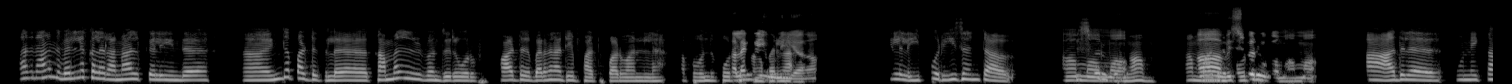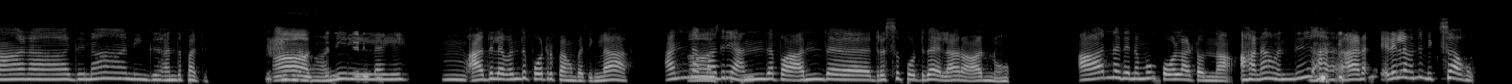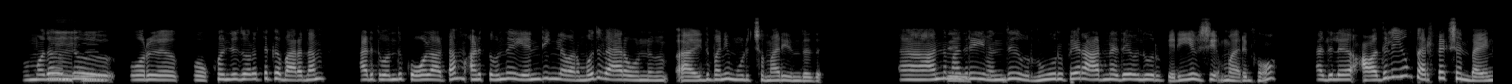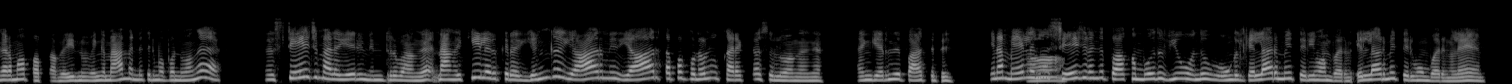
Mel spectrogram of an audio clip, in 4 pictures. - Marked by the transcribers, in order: in English: "ரீசென்ட்டா"; other background noise; singing: "உன்னை காணாது நான் இங்கு"; throat clearing; singing: "நான் இல்லையே"; laughing while speaking: "ஆனா வந்து அ ஆனா"; chuckle; in English: "என்டிங்கில"; laughing while speaking: "விஷயமா இருக்கும்"; in English: "பெர்ஃபெக்ஷன்"; in English: "வியூ"
- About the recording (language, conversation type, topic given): Tamil, podcast, பள்ளிக்கால நினைவுகளில் உங்களை மகிழ்ச்சியடைய வைத்த ஒரு தருணம் என்ன?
